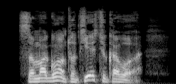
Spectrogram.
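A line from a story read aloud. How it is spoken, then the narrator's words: Ragged shout. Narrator (Russian): крикнул Артем драным джунглем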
